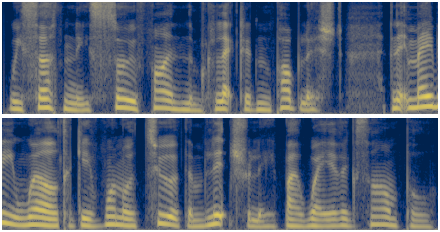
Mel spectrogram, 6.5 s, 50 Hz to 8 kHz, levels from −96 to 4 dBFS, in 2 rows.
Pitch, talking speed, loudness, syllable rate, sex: 190 Hz, 230 wpm, -19 LUFS, 6.1 syllables/s, female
